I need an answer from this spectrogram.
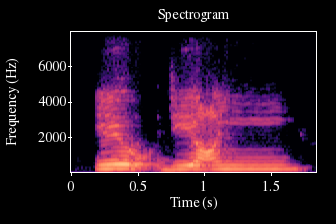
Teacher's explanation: Tebalkan huruf ra. Ra adalah ra tafkim selepas hamzah wasal. Ra mesti tafkim. Ra mesti ra tebal.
